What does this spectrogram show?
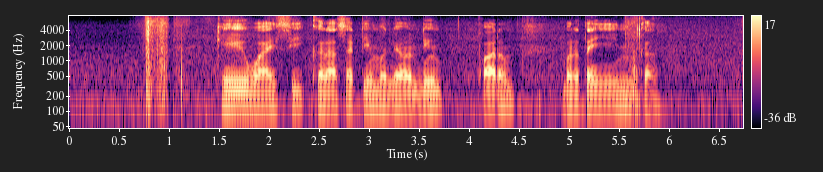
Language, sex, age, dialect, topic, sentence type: Marathi, male, 25-30, Varhadi, banking, question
